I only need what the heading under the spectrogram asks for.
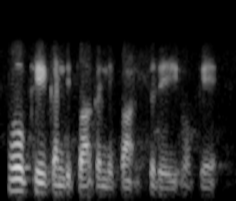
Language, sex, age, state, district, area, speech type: Tamil, female, 45-60, Tamil Nadu, Thanjavur, rural, conversation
